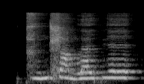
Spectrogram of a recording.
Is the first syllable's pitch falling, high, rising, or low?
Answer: rising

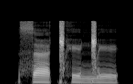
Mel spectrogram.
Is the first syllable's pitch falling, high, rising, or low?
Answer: falling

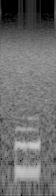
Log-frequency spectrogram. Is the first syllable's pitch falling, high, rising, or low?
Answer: high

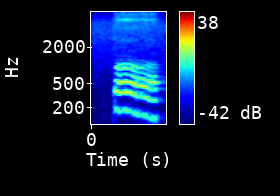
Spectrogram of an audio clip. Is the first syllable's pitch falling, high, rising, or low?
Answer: falling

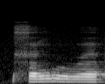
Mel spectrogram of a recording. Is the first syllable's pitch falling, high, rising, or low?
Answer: rising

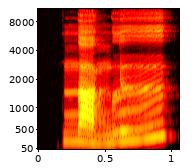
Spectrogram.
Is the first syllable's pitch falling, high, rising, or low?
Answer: low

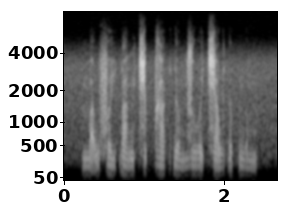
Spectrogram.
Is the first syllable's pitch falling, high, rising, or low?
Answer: rising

